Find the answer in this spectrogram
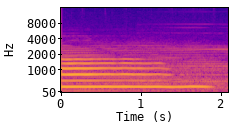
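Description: A woman's chanting voice holding one long steady note on the last syllable of a Sanskrit verse, fading out near the end.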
